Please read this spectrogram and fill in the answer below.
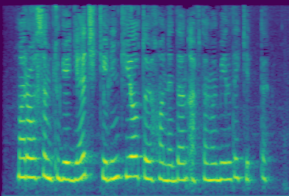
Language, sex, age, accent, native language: Uzbek, female, 18-24, Surxondaryo, Uzbek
